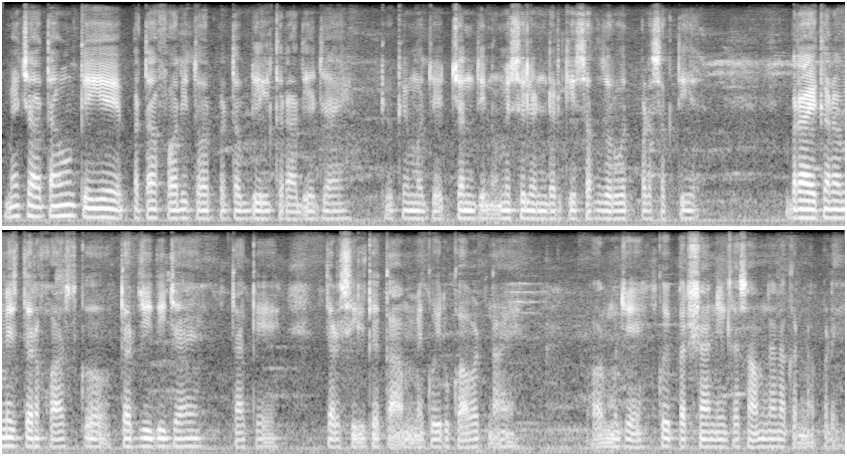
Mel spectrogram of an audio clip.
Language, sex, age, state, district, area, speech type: Urdu, male, 18-30, Delhi, North East Delhi, urban, spontaneous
